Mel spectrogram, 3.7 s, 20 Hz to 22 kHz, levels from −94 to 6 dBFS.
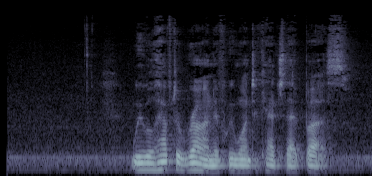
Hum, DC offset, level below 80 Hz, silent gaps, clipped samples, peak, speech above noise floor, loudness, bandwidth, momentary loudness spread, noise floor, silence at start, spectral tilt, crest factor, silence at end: none; under 0.1%; -80 dBFS; none; under 0.1%; -18 dBFS; 23 dB; -34 LUFS; 16 kHz; 23 LU; -56 dBFS; 0.05 s; -5.5 dB/octave; 18 dB; 0 s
